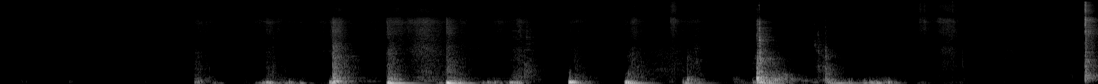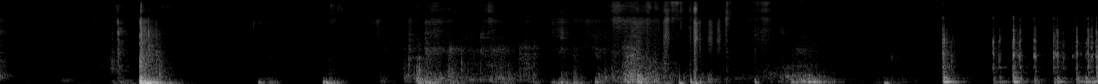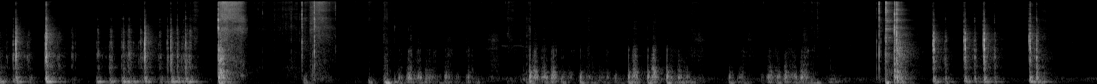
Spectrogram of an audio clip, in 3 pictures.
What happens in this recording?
I walked to the office door (in the hallway) opened it, turned on the light and walked to my desk. I moved away my chair and sat down. I started typing, clicked with a ruler and wrote something on a piece of paper.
